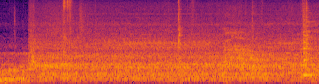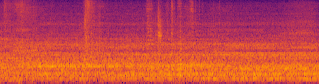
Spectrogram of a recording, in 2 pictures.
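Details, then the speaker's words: Riello oil burner after annual preventative maintenance service, fired up: steady even roar of fan and flame with soft whir, no pulsing or rumble; burning clean with no smoke, normal operation. "fire it up see what it sounds like ah nice and clean no smoke"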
